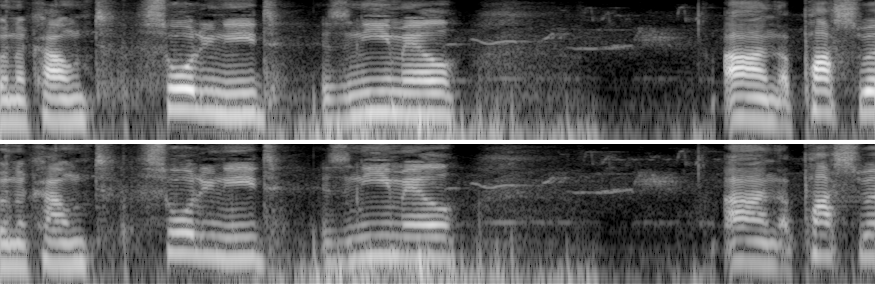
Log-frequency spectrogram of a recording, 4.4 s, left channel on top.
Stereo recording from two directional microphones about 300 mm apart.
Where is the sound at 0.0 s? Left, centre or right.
Centre.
